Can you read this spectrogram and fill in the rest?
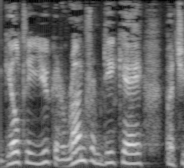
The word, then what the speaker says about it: Dike: Her name transliterated into English would be spelled D-I-K-E. We'd probably call her Dike. It was pronounced DK, which actually rhymes with Nike, which is actually pronounced Nike.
